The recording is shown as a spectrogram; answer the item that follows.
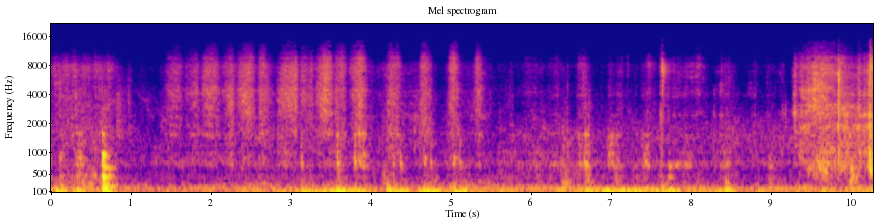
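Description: Rubbing and handling on a stained wooden board, then green painter's tape (FrogTape) being peeled off the wood in a faint run of small crackling ticks, with a longer, louder peel near the end.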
